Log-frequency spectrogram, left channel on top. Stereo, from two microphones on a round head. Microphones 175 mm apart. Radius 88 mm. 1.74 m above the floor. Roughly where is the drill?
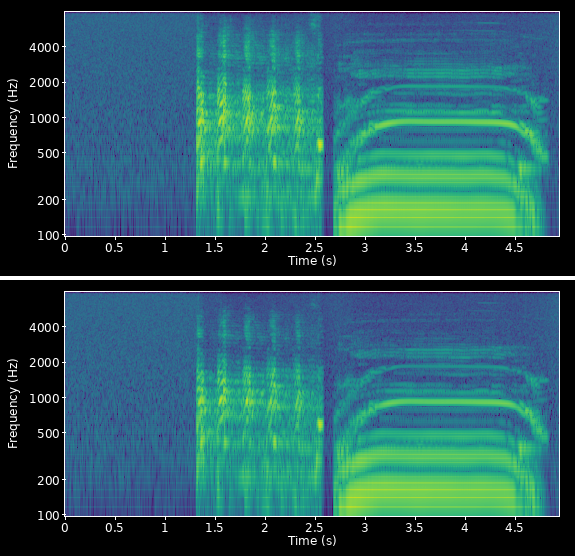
I don't hear a drill.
